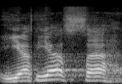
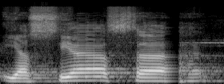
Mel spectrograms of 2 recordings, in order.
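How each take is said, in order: First: यस्य सह said slowly, clearly; slightly slow repeat of यस्य सह; slow demo. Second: यस्य सह stretched out very slowly; slow teacher demo of यस्य सह. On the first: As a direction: model यस्य सह for the class. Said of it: "देखिए". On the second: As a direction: drag यस्य सह out for children to copy. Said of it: "बस इधर थोड़ा सा ध्यान देना है". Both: Shown as a demonstration.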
